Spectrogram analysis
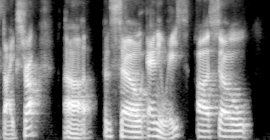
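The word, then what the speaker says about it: Dijkstra: Uh but for the record, it's it's it's it's Dyra.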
